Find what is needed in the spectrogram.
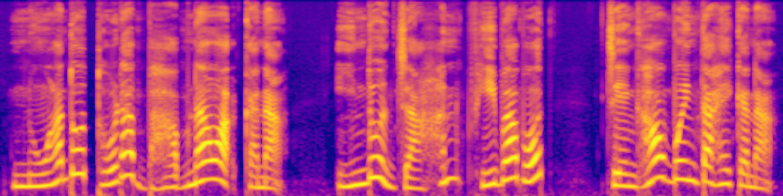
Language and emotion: Santali, disgusted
